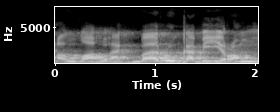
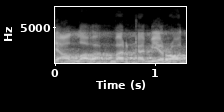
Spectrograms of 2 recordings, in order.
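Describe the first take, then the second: First: The final endings -u and -n are fully pronounced. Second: The final endings of akbar and kabira are dropped. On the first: The speaker calls it right. "Dia nak" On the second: The speaker calls it wrong. "tak betul tu"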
